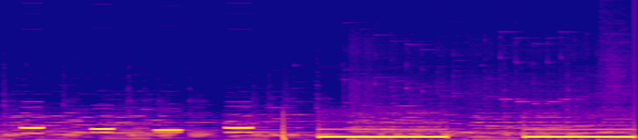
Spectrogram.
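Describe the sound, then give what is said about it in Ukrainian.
A phone call being placed by the hedgehog to the bear in a children's forest tale: four short electronic beeps at shifting pitches, a couple of sharp clicks, then two long, steady ringback tones. No voices. “Хоча ні, спочатку зателефоную ведмедику.”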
